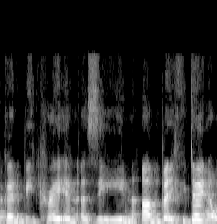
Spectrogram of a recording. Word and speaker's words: zine: So a zine is pronounced like magazine, or it comes from the phrase fanzine.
